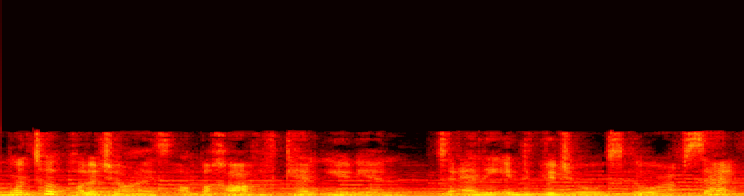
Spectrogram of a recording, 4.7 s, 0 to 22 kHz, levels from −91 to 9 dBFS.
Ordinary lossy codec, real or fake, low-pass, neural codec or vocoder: AAC, 32 kbps; fake; 7.2 kHz; vocoder, 24 kHz, 100 mel bands, Vocos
